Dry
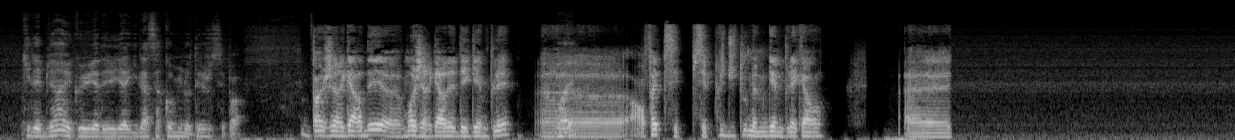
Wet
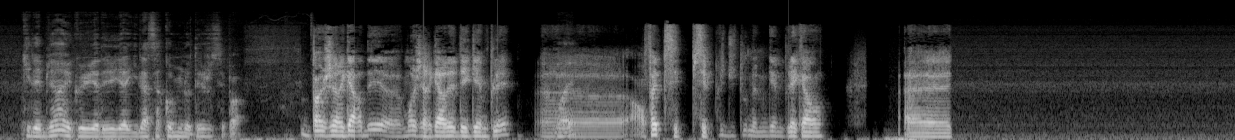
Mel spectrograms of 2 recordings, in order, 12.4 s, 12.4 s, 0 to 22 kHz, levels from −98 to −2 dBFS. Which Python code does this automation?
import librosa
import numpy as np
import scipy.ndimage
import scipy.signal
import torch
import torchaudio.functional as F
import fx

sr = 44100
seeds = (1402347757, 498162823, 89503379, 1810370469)

y = fx.gain(x, sr, db=fx.steps((0.0, 5.5), (3.54, -2.0), (4.23, 5.0), (4.97, -1.5), (6.44, 5.5), (7.13, -7.0), (7.88, 4.5)))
